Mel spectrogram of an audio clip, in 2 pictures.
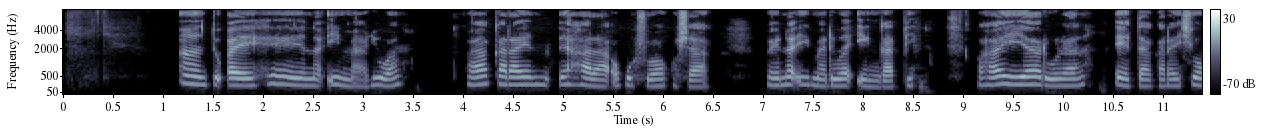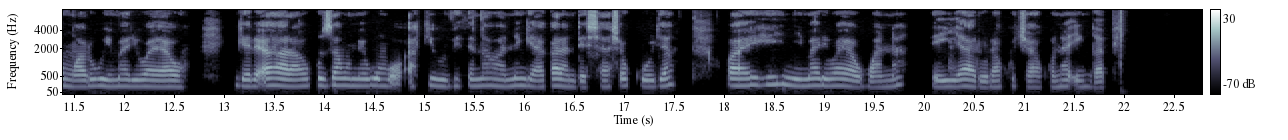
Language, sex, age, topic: Oshiwambo, male, 18-24, finance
